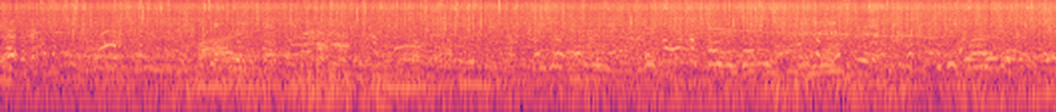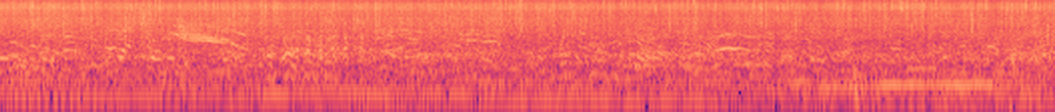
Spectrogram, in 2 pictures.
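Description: A large bonfire roars and crackles.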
